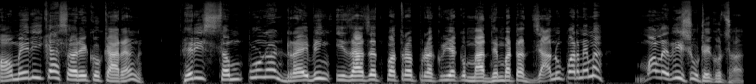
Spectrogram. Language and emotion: Nepali, angry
